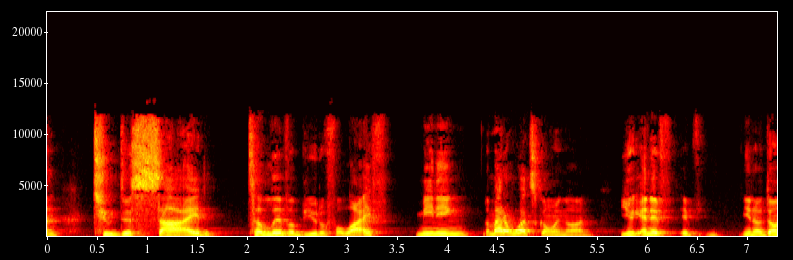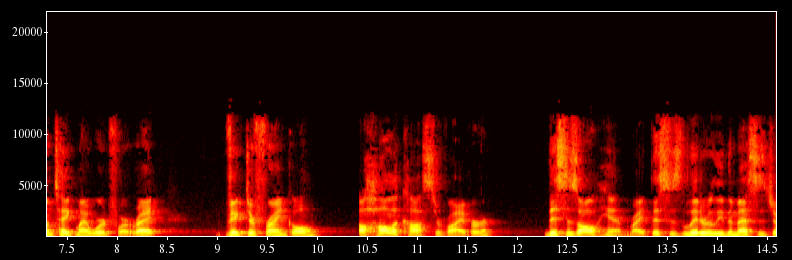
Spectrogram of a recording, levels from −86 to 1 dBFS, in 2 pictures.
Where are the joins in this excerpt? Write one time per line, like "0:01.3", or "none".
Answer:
none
